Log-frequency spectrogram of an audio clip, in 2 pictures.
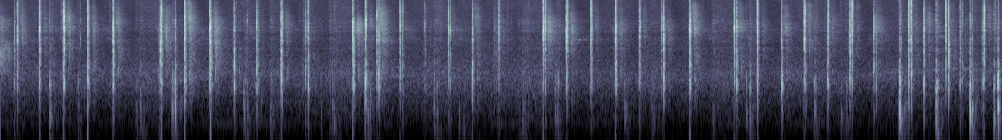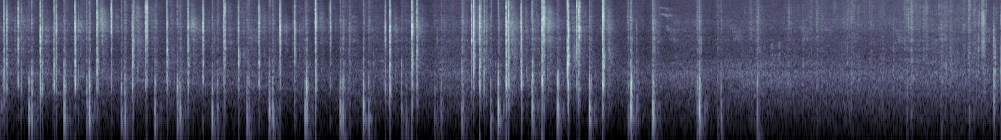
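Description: Hand claps and body slaps from two people performing a clapping and slapping dance routine: a rapid, uneven run of sharp smacks, several a second, thinning out over the last few seconds.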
